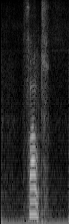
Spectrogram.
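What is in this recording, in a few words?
"fout", Dutch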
